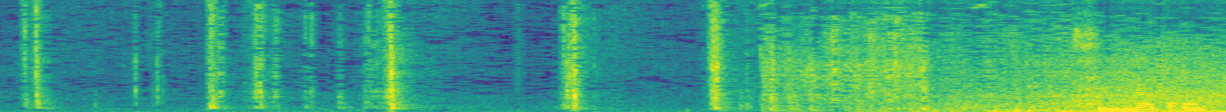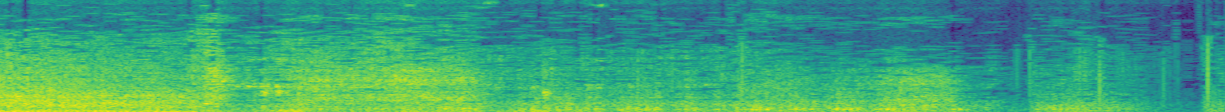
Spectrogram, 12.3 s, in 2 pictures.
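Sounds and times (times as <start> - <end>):
36-tonne truck engine: 3.8 - 11.6
speech: 5.5 - 6.2.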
